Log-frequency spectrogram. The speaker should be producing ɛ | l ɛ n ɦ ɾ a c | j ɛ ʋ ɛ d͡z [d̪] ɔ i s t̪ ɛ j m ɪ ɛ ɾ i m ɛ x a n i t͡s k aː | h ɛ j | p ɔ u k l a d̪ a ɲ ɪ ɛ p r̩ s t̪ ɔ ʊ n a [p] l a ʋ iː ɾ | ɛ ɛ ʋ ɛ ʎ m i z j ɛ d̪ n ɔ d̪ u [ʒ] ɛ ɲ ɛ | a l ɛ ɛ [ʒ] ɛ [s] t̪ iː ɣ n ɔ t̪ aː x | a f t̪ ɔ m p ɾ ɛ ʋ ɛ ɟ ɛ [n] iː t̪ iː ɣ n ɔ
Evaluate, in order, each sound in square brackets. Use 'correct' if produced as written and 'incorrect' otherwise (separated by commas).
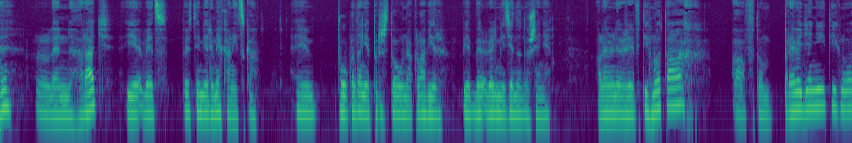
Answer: correct, incorrect, incorrect, correct, incorrect, incorrect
